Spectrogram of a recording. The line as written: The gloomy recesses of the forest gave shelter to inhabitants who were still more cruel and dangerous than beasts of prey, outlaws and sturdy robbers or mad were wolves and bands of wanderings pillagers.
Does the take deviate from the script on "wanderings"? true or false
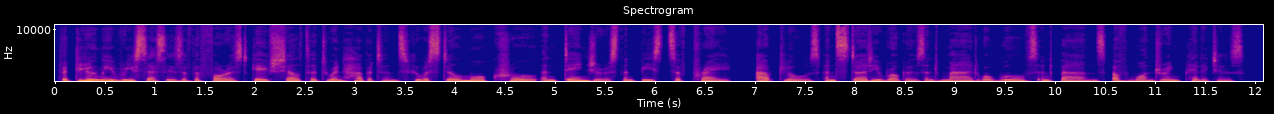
true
